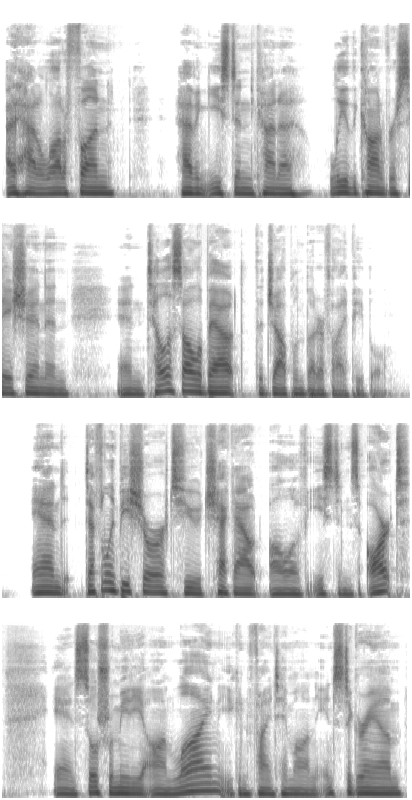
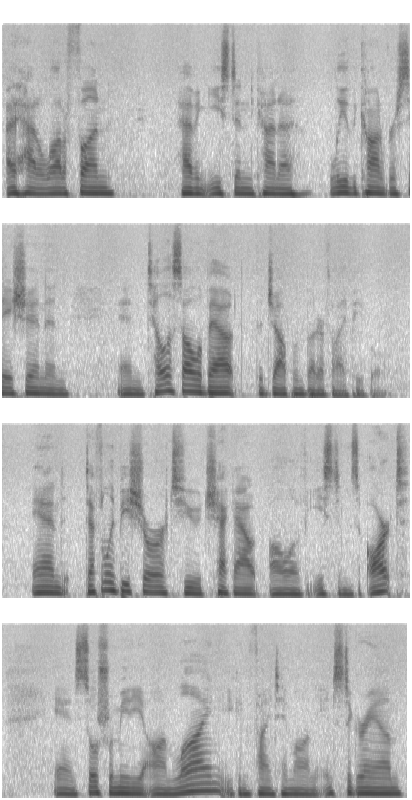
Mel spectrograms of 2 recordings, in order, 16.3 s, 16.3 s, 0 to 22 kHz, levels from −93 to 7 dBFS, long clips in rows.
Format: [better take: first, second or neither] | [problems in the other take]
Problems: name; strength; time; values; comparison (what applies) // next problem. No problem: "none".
first | hiss; noticeable; throughout; 20 dB below the speech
